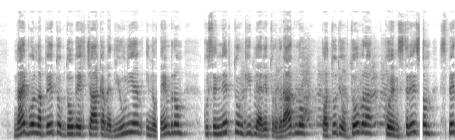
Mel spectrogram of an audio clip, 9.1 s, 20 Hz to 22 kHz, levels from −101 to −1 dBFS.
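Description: Bluetooth dropout at 3.13 to 3.21 s and again at 8.38 to 8.46 s: the speech cuts to silence for about 64 ms each time, then resumes further on, most likely because packets reached the headphones too late and were discarded. Feedback echo between two devices from 4.76 to 7.92 s: a second device's playback is picked up by a nearby microphone and sent back, so the speech returns roughly every 400 ms, thinner and ringing, peaking about 20 dB below the speech.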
